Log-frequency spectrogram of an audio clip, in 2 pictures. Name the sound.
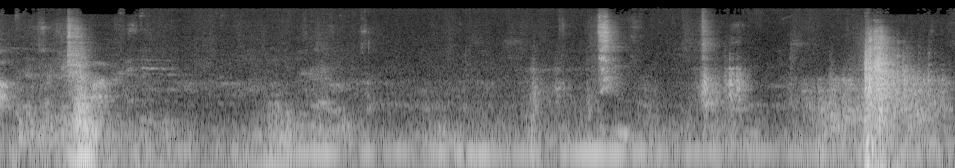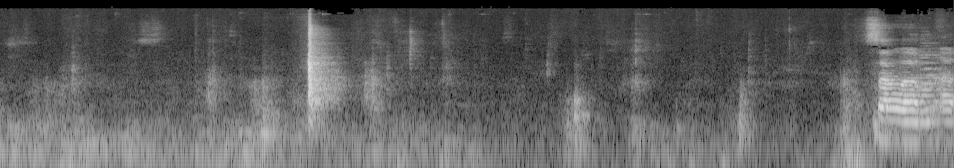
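door being closed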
